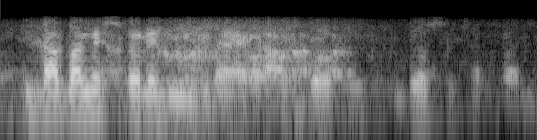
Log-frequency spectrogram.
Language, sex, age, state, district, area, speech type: Urdu, male, 18-30, Uttar Pradesh, Gautam Buddha Nagar, urban, conversation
